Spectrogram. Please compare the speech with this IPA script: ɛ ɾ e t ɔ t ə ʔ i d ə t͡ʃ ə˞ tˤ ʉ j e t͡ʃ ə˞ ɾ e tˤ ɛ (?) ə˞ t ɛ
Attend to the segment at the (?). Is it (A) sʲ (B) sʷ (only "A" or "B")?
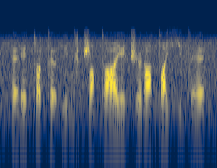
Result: A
